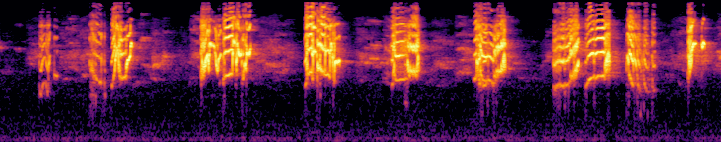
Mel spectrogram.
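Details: Green personata and green pied personata lovebirds, close companions kept in an aviary, trading harsh, buzzy double chirps at an uneven pace of about one or two each second.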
